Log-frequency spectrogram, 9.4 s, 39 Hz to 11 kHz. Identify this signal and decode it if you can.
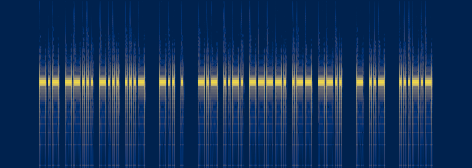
Morse code, heard as a keyed tone, about 28 wpm, 700 Hz. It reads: K7BV DE KF9WZ TU <SK>
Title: K1USN SST QSO Practice 28wpm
